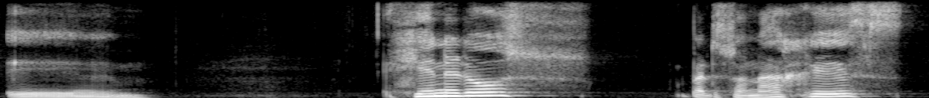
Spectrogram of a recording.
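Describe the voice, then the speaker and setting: A woman's voice: medium pitch, wildly swooping pitch, very slow, vocal fry. A woman with an Argentine accent explaining her subject in a conversational interview, stressing points with repetition and examples. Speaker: interviewed researcher of radio history.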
